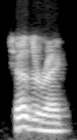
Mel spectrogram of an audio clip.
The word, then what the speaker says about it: Cesare: Harden for class, tell him that I pronounced this correctly, Cesare.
